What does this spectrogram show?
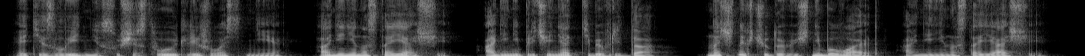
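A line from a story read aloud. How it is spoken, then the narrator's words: Mother's tender whisper. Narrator (Russian): Мать нежно шептала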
